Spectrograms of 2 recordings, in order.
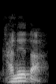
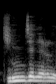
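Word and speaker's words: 金田: 예, 노란색 가네다. 네. 김전이라고 읽지 않습니다. 일본 사람들의 입장에서 읽어야 되잖아요.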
